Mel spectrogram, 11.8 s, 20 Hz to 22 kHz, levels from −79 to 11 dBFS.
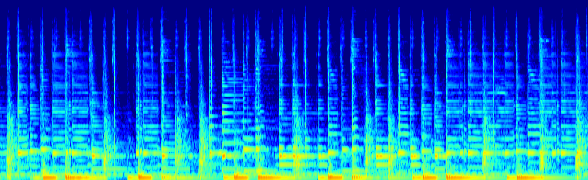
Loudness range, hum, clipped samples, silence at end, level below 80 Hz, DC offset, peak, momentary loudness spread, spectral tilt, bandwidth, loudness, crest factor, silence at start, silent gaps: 2 LU; none; under 0.1%; 0 s; -28 dBFS; under 0.1%; -4 dBFS; 8 LU; -6.5 dB/octave; 13 kHz; -21 LUFS; 16 dB; 0 s; none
